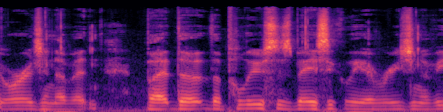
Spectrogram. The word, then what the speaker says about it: Palouse: Palouse, I said it right? – Palouse.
